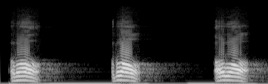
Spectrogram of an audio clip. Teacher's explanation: Pada ro suara belok dari kanan dan kiri lidah ke tengah ya. Ro ya. Suara al-inhiraf.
